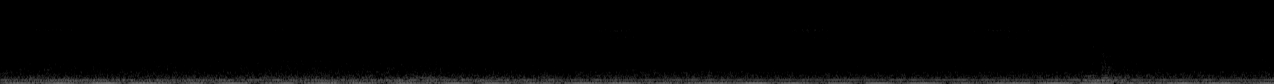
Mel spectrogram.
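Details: Dozing house cat giving gentle, rhythmic, hissy snores roughly every two seconds, with a steady low hum underneath and a brief click near the end.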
